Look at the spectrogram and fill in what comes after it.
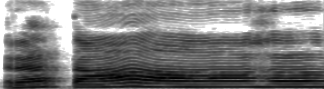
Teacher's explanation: రా హ్రస్వంగా పలకాలి. తా దీర్ఘంగా అండ్ తా తర్వాత విసర్గ ఉచ్చారణ హ రతాః. సన్నియమ్యేంద్రియగ్రామం సర్వత్ర సమబుద్ధయః తే ప్రాప్నువంతి మామేవ సర్వభూతహితే రతాః.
